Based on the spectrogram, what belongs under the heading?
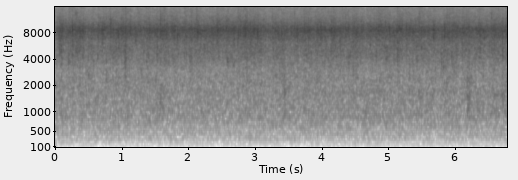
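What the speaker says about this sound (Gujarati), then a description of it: "આ વરસાદ આવવાનું ચાલુ થયું છે" Steady late-monsoon rain pours down in a village in Ranpur taluka, Botad district, a dense even hiss of drops on surfaces that holds constant and loud throughout, with no voices.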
